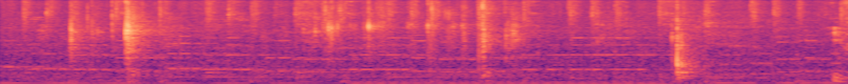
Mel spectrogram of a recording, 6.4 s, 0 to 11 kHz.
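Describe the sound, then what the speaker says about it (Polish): A knife slices through a dragon fruit, cutting it into quarters with a few soft, separate thuds and squishy cuts against a board over a low steady hum. "przekrajamy go na przykład, kroimy go na 4 ćwiartki"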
